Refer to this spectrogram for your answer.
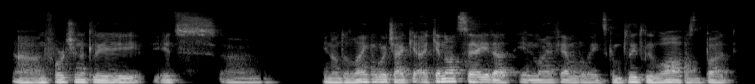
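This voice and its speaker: A man speaks at a moderate pace with a Russian accent, his fairly low voice dark, mellow and somewhat breathy, flat and monotone over a quiet background. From Kazakhstan, Almaty. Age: 40s. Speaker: sociology professor. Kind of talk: podcast interview. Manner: halting.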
